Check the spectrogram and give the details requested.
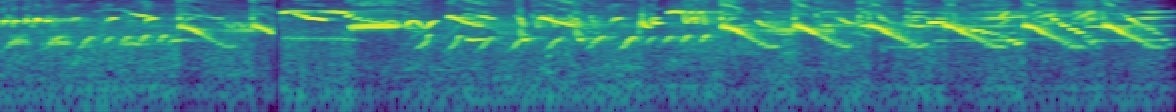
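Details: Masteran therapy recording for training a pet Asian pied starling, with mountain nature ambience: dense whistled chatter, then a steady series of sharply falling whistled notes repeated about twice per second, over background birdsong.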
